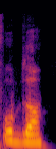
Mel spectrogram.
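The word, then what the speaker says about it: Hublot: They said that in French you're not supposed to pronounce the H and the T. So Ublo. Okay. So he's now the new brand ambassador of Ublo.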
